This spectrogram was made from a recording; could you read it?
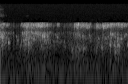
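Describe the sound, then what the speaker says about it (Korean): A mountain valley stream in Gangwon-do flows continuously, a steady splashing, gurgling rush heard at close range with a narrow, phone-like tone. "지금 계곡의 물소리예요."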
